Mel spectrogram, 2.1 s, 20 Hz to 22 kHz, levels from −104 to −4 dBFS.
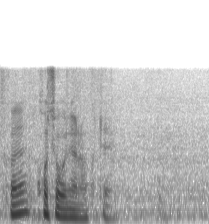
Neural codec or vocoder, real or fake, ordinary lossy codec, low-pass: none; real; none; 7.2 kHz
